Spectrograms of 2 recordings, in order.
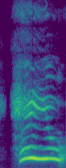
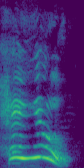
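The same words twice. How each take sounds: First: High, loud yell across the road; calling out. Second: High, loud shout across the street; calling out. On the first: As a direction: holler it to get their attention. Stranger calling out again, louder. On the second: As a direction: call out to someone far off. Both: Retold or imitated.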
